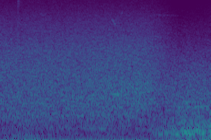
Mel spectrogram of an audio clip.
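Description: Steady outdoor ambience: an even, wind-like hiss with no distinct events.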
